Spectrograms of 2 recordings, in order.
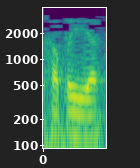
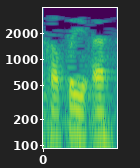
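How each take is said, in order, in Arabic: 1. تتحول الهمزة إلى صوت ياء مشددة. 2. تُحفظ الهمزة كصوت توقف حنجري. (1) "قلنا خطيئة" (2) "كما فعلنا في خطيئة"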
